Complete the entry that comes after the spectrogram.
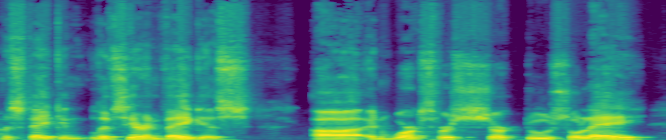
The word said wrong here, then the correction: Cirque du Soleil: I don't know why I said it like that. I always had trouble pronouncing that Cirque du Soleil. Cirque du Soleil, where I believe he's one of the bases and like holds people and does really cool feats of strength.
